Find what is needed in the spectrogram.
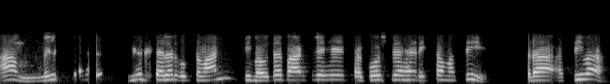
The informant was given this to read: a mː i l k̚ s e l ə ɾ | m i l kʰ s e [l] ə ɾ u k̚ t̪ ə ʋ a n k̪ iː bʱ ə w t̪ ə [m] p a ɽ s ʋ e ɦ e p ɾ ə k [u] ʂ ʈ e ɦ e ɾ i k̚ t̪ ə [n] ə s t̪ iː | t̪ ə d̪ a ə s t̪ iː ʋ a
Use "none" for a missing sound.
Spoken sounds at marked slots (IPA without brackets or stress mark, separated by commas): l, none, o, m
